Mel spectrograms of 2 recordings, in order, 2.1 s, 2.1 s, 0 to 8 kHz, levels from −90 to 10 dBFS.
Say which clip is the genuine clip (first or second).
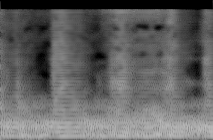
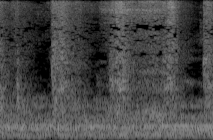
second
